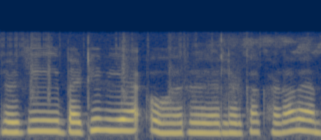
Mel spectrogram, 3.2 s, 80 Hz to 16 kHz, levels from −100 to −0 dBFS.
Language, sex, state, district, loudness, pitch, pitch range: Urdu, female, Andhra Pradesh, Anantapur, -28 LUFS, 235 Hz, 220-255 Hz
